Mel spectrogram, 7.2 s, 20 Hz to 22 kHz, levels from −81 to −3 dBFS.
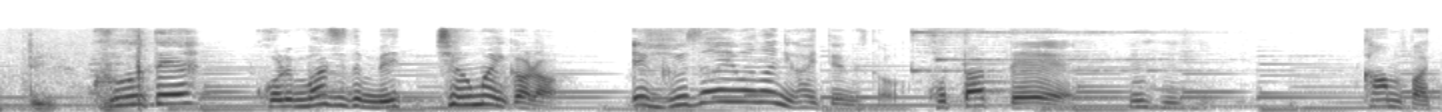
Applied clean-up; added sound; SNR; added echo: none; none; none; none.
